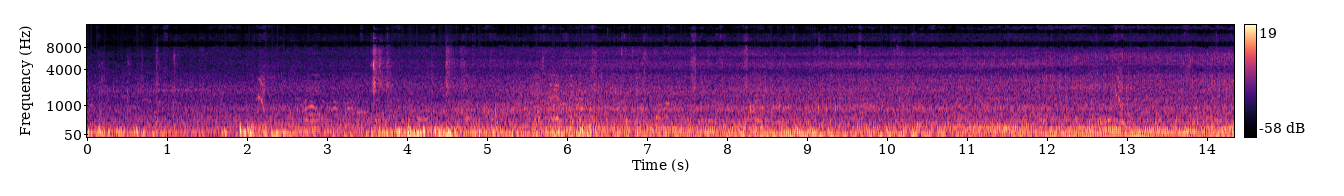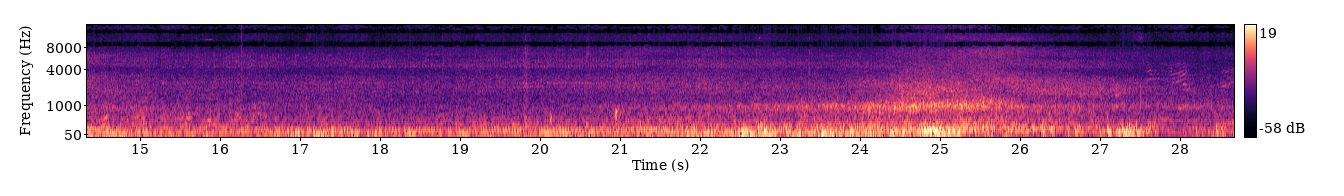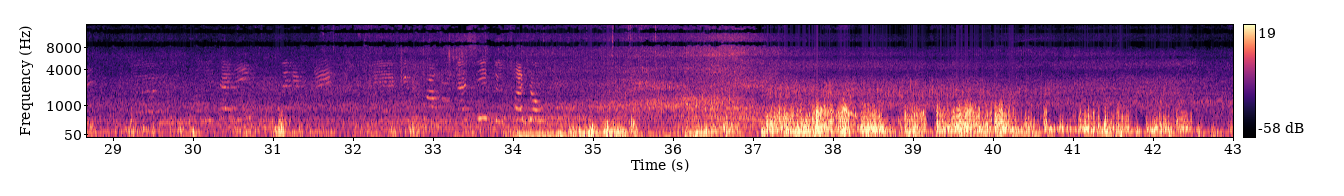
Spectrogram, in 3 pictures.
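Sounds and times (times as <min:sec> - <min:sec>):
traffic rumble: 0:00.0 - 0:43.0.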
